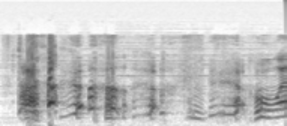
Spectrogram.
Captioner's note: laughing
